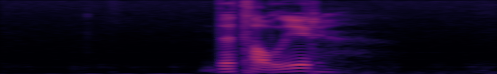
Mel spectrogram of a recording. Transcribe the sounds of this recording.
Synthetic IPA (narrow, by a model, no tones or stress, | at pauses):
d̪ɛt̪ʰɑljəɾ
